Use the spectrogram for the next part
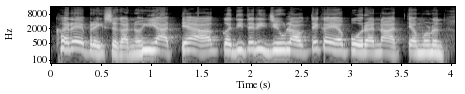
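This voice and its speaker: A woman's voice: a little high, brisk. A woman narrating a voice-over review, chatty and opinionated as she retells a TV serial episode.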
